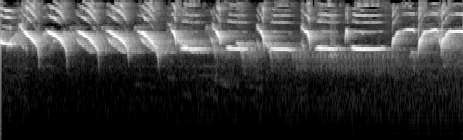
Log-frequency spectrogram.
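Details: Canary lure song (pancingan) for setting other canaries singing: a slower run of loud, swooping downslurred notes, then a sustained level whistle, closing with sharply rising notes.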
